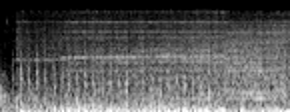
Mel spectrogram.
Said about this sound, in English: This single spectrum helicopter flying through a city, then there's a second, then there's a third, and they're all approaching this massive tower in the centre, the Vulcan Tower, and a Vulcan Industries.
